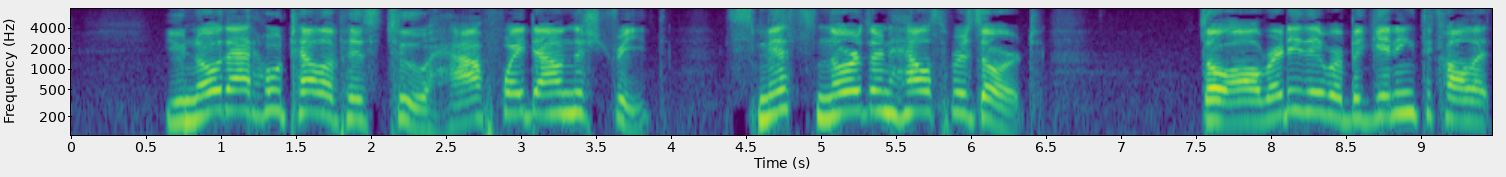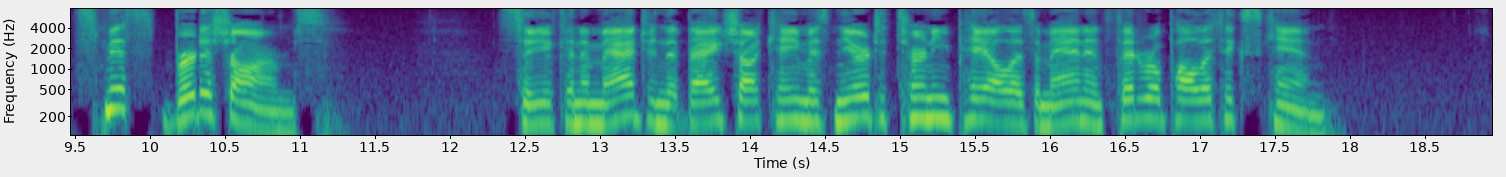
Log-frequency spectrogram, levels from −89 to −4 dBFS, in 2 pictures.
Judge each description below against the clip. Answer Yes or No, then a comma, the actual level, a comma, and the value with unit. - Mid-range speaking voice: Yes, medium, 180 Hz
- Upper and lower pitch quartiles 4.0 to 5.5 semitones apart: Yes, average, 5.1 semitones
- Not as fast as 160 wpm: Yes, average, 145 wpm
